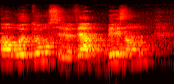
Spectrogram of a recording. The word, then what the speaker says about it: bezañ: le verbe être pour tout ce qui est prononciation encore une fois venez m'excuser j'essayie d'aider donc être en breton c'est le verbe bon B e Z a n ti sur le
